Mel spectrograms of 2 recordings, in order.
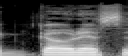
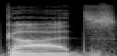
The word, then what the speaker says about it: GOTIS: So anyways, yeah, GOTIS is the product. The correct way to say it, but I've heard like gods.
